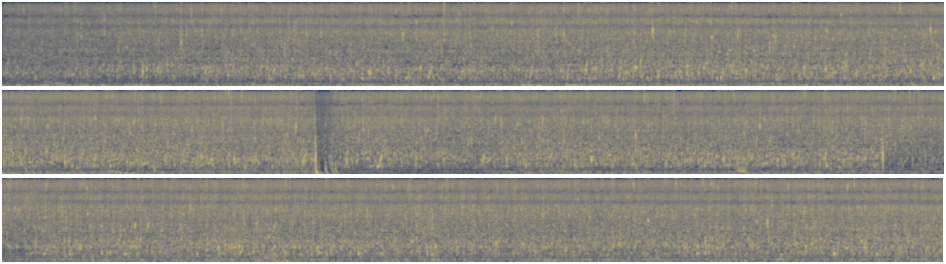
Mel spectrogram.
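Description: Water pouring and dripping down through tree roots and splashing into muddy standing water: a steady rush of running, splashing water.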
